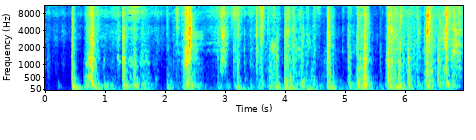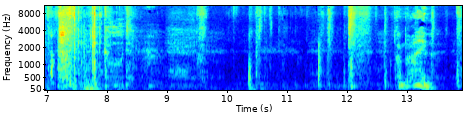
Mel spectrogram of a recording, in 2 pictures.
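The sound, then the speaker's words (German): A garden shed door is pried upward with a spade wedged beneath it, making a dense run of knocks, creaks and scraping clatter for about eight seconds, then sparser, quieter bumps. “Klemmen Sie den mal unter die Tür und heben Sie sie hoch,”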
